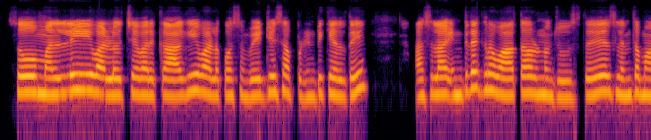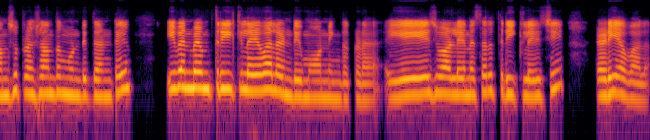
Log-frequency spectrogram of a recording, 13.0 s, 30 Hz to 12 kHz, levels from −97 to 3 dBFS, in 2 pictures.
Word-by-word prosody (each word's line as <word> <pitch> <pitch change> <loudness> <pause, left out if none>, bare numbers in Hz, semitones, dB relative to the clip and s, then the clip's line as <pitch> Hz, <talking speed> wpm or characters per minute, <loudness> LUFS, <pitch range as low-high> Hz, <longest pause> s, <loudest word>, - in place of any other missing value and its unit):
So, 235 - +2 0.2
మళ్ళీ 225 +4 +3 0.2
వాళ్ళు 210 -1 +3
వచ్చేవారికి 210 -1 -2
ఆగి, 210 +5 0
వాళ్ళ 210 -2 0
కోసం 205 0 -7
వెయిట్ 205 +2 -2
చేసి 235 +1 -2
అప్పుడు 200 -2 -13
ఇంటికెళ్తే, 215 +1 -2 0.6
అసలా 220 +2 0
ఇంటి 215 +3 -5
దగ్గర 255 -2 +1 0.2
వాతావరణం 215 0 -1
చూస్తే 190 +2 -6 0.2
అసలెంత 220 -1 -5
మనసు 210 +4 -3
ప్రశాంతంగా 225 0 -3
ఉండిద్దంటే, 205 +2 -4 0.5
ఈవెన్ 285 0 +4
మేము 275 -1 +4
3కి 270 -1 +3
లేవాలండి 250 -5 +2
మార్నింగ్ 185 -2 -7
అక్కడ. 175 0 -11 0.4
ఏ - - +5 0.2
ఏజ్ 225 0 +1
వాళ్ళైనా 215 -1 0
సరే 245 +1 -4
3కి 215 -2 0
లేచి 200 +7 -2 0.4
రెడీ 215 +3 +5
అవ్వాలా. 175 -4 -8
215 Hz, 155 wpm, -17 LUFS, 205-230 Hz, 0.6 s, ఏ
